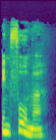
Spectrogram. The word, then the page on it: informer: British English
